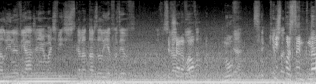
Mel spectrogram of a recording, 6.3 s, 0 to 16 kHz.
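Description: Opel Corsa OPC's 1.6 turbo four-cylinder engine heard from inside the cabin while driving, a steady low drone whose pitch drops once about two seconds in and then holds steady.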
